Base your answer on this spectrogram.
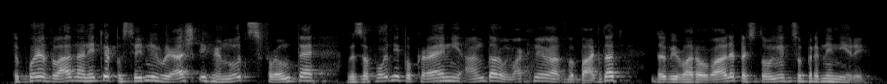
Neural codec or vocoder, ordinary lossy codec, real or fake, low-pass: codec, 16 kHz, 1 kbps, X-Codec, HuBERT features, trained on general audio; none; fake; 7.2 kHz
